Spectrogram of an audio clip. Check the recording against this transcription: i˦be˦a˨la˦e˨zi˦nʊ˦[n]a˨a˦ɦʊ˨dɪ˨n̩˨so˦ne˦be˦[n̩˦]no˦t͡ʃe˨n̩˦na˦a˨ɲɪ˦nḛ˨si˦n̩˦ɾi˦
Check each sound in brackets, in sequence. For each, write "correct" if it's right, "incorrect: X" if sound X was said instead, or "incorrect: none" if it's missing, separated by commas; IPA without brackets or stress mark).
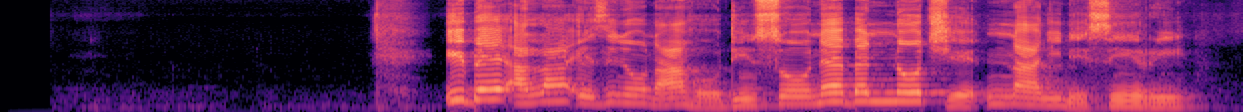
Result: correct, correct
